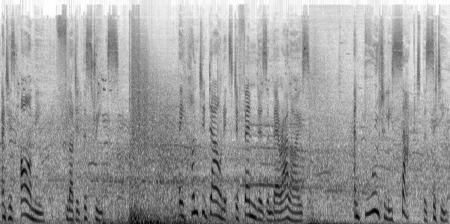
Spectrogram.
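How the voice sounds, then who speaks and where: A woman reading scripted historical narration for a strategy game, in a measured, dramatic storytelling delivery. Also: lowish voice, very animated. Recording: music under the voice. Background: background music.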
